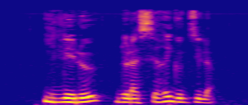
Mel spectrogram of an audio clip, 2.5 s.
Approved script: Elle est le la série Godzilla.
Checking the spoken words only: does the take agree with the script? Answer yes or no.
no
